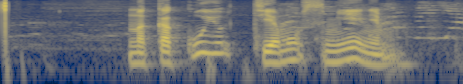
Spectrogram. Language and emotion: Russian, positive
